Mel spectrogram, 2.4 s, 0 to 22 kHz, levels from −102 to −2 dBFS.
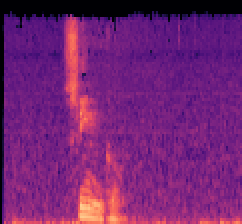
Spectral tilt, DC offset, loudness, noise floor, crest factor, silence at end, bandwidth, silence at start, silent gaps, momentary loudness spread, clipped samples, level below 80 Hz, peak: -4.5 dB/octave; under 0.1%; -20 LUFS; -42 dBFS; 20 dB; 0 s; 16.5 kHz; 0.1 s; none; 15 LU; under 0.1%; -44 dBFS; -4 dBFS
